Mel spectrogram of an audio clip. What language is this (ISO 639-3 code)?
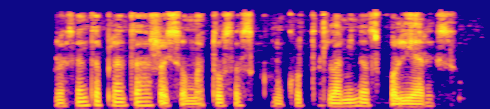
spa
